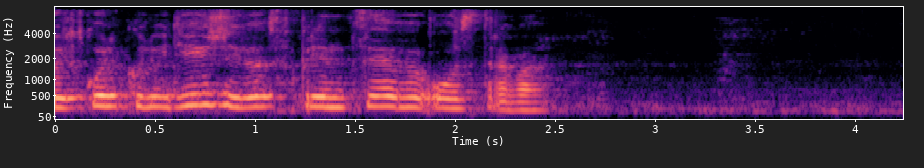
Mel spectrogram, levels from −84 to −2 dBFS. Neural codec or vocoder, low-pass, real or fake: vocoder, 22.05 kHz, 80 mel bands, HiFi-GAN; 7.2 kHz; fake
